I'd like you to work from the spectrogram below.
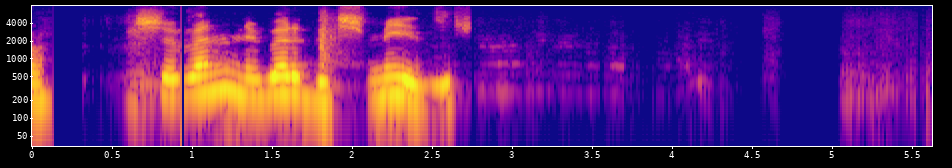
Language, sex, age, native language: Icelandic, male, 8, Icelandic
